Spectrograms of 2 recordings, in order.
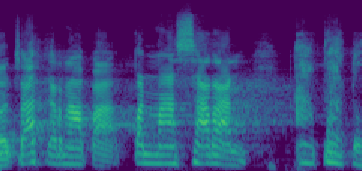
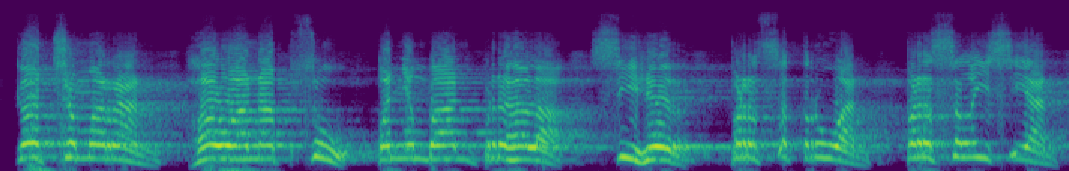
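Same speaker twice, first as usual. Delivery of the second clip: loud, high sermon list; a preacher thundering the works of the flesh; fiery preaching; 12 semitones higher, 8 dB louder than usual. Acted. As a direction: hammer each sin at the congregation. Shouts list of sins.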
